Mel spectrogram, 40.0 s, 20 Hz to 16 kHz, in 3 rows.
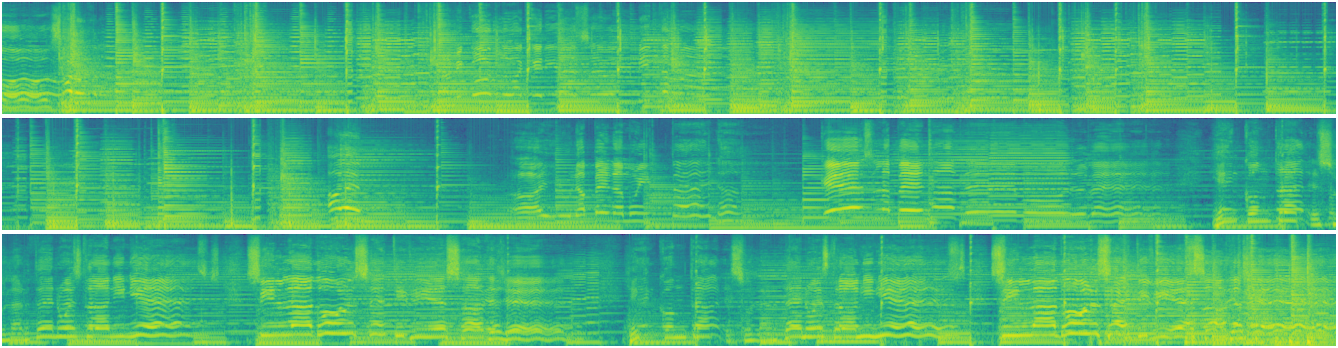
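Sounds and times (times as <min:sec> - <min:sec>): acoustic guitars strumming: 0:00.0 - 0:40.0.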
